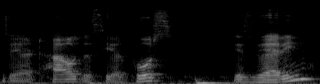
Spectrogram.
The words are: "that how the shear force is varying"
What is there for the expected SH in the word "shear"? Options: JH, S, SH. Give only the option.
S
